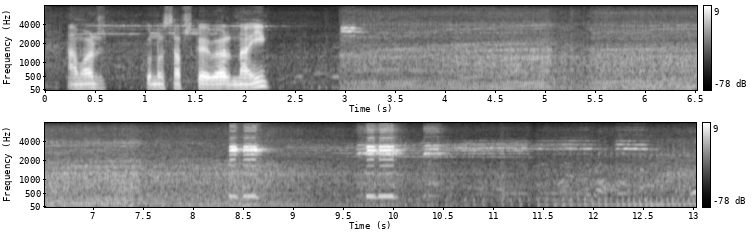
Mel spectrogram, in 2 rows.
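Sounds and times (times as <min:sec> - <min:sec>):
horn toots: 0:08.3 - 0:13.0
motorcycle engine running: 0:10.2 - 0:13.0.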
